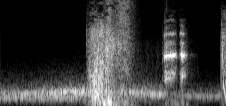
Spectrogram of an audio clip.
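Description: Frog croaking in the video game Dragon Ball Xenoverse, a low steady drone under a burst of noise, followed by two short bright croaks close together and a brief final sound.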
